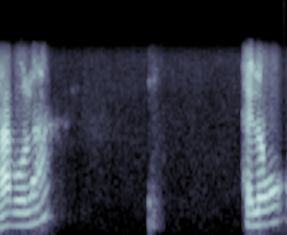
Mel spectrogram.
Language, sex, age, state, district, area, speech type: Marathi, other, 18-30, Maharashtra, Buldhana, rural, conversation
